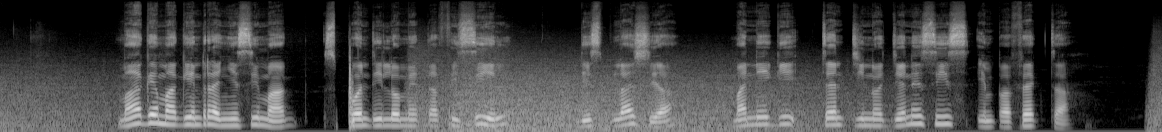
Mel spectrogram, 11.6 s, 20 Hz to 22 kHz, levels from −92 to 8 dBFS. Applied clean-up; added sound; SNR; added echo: none; Thunder; 15 dB; none.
